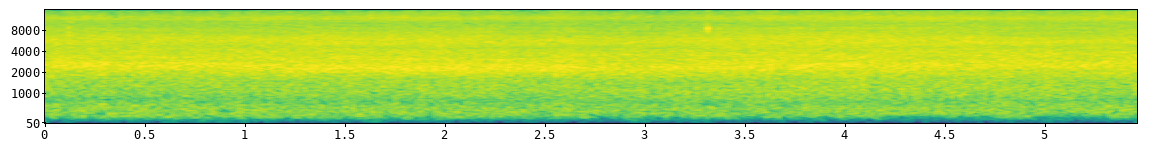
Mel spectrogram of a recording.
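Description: Surf at Butterfly Beach in South Goa gives a dense, unbroken hiss and wash, steady and fairly loud with no distinct individual wave breaks.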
